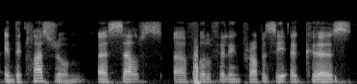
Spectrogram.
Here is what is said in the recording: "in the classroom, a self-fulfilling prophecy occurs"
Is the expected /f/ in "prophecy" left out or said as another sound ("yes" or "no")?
yes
